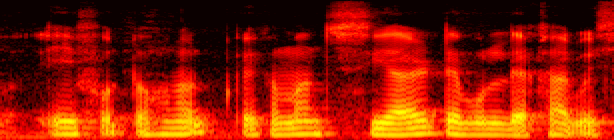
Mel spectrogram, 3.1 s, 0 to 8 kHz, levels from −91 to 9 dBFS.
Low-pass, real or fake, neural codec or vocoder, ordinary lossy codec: none; real; none; none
